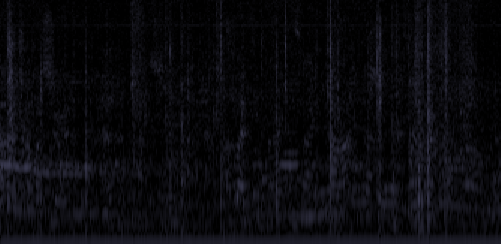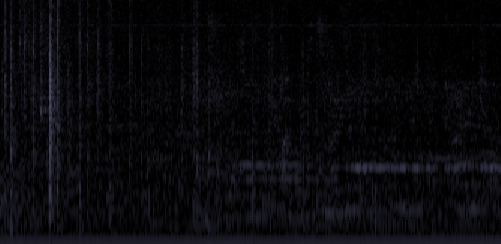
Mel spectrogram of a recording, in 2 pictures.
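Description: Indistinct background voices and music, with a few sharp clicks about four to five and a half seconds in.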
